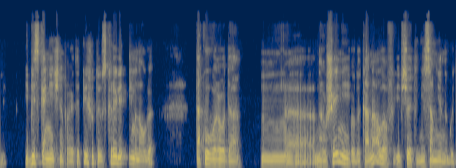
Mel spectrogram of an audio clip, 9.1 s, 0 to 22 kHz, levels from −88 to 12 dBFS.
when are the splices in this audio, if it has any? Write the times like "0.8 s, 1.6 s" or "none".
2.6 s, 7.0 s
